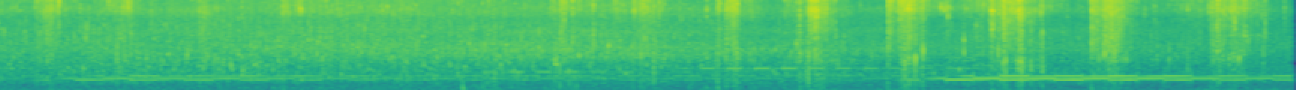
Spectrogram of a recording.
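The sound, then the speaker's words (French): Small streams trickling among patches of snow and dead leaves give a steady, continuous gurgle with occasional brief splashy accents and no voices. “Des ruisselets.”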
